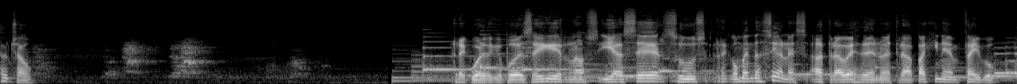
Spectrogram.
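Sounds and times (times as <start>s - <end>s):
speech: 0.0s - 0.4s, 4.6s - 10.1s
dogs barking: 0.2s - 3.4s
music: 3.9s - 10.1s.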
